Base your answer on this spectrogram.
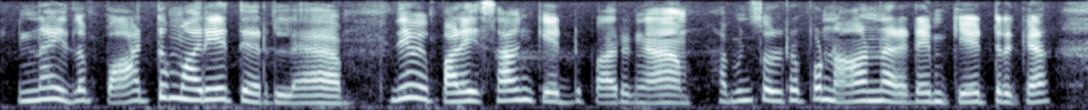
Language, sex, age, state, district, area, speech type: Tamil, female, 18-30, Tamil Nadu, Thanjavur, urban, spontaneous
